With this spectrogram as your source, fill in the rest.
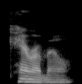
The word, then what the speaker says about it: caramel: that's perfectly fine but Southerners and East Coasters we Embrace that second vow and we spread this candy out to three syllables caramel yeah SP um oh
